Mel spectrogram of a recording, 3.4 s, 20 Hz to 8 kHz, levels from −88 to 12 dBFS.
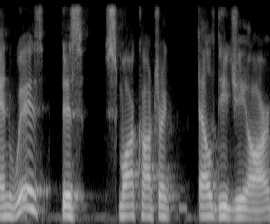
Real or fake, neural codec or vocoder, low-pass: fake; codec, 16 kHz, 8 kbps, FunCodec, trained on LibriTTS, 25 frames a second; 7.2 kHz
